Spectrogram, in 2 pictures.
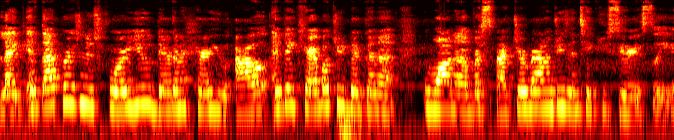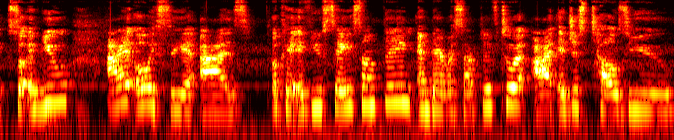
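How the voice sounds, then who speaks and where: With noticeable background noise, a woman speaks fairly quickly in a high pitch with fairly even intonation. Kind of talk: casual conversation.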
